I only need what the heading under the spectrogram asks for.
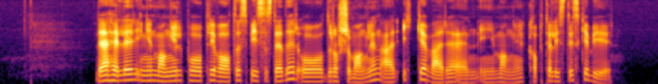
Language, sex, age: Norwegian, male, 27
